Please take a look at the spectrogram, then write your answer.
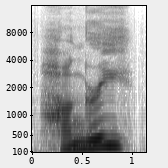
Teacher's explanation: The pitch slides up. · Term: rising intonation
